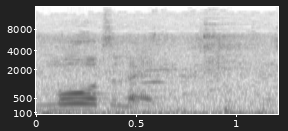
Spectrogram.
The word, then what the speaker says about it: Magdalene: chose Mary Magdalene and he wants it to be pronounced in the French pronunciation which have it pronounced Morin people think he tried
